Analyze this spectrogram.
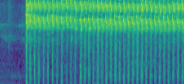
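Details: Clear common iora song suited for training magpie-robins to copy. A single rapid, high-pitched trill of evenly spaced chattering notes starts abruptly and runs steadily to the end.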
